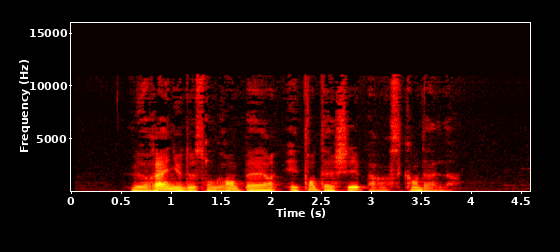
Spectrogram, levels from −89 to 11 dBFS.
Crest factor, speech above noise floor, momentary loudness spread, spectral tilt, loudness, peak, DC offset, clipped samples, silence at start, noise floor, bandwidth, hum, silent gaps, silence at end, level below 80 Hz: 22 dB; 46 dB; 15 LU; -7 dB/octave; -24 LUFS; -2 dBFS; under 0.1%; under 0.1%; 0.6 s; -69 dBFS; 11.5 kHz; none; none; 0.75 s; -50 dBFS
